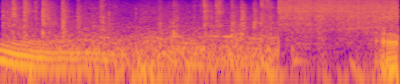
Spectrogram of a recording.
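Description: A short falling pitched sound at the very start, then stall noise. About a second and a half in, a steady sizzle cuts in: whole fish frying on a hot flat griddle.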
